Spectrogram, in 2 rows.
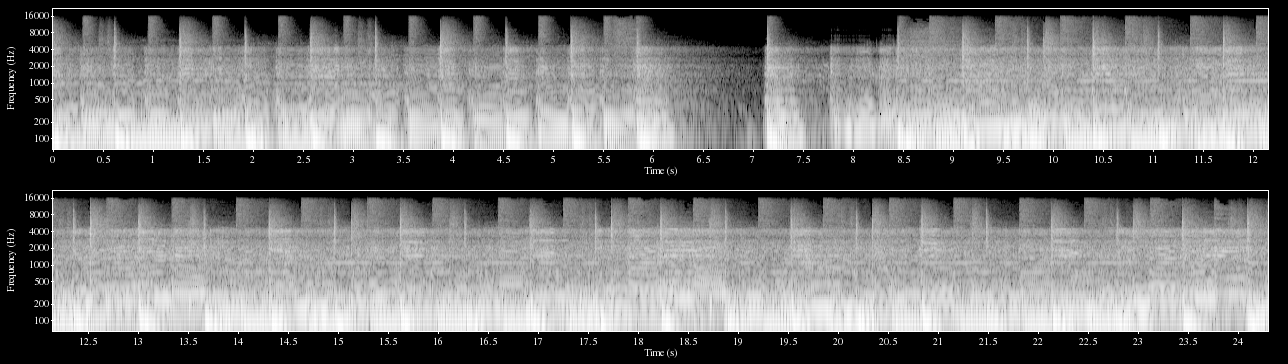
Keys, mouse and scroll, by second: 0.1 right click, 1.3 click, 3.0 alt+scroll up 1, 4.5-24.3 drag.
